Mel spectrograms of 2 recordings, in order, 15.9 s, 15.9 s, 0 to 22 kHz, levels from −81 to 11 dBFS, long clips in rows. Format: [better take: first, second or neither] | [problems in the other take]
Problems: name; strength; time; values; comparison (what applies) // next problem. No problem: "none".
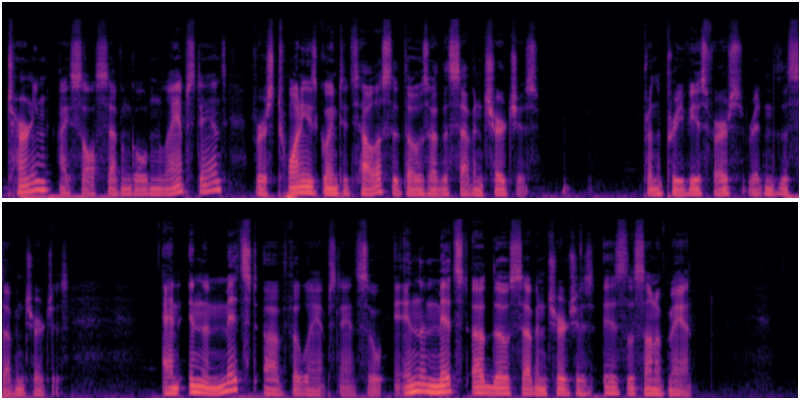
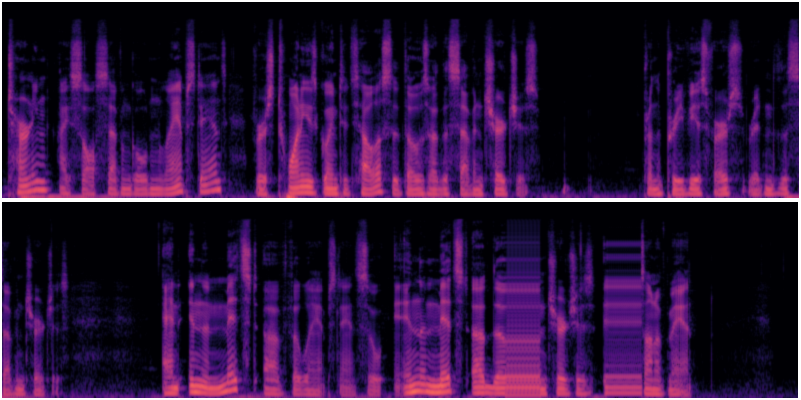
first | audio freezing; at 13 s and at 14 s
